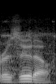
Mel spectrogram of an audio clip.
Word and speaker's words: Rzeszutko: You know, you're talking about Rizzuto, Brad, and you were fortunate, we were talking in the pregame, but that's how it's pronounced. His name is spelled R-Z-E-S-Z-U-T-K-O, and they call it Rizzuto.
